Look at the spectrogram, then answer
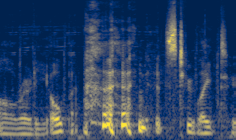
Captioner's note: laughs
